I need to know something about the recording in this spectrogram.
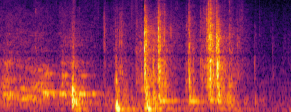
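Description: A door opens and slams shut.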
